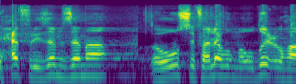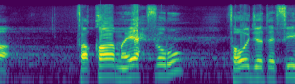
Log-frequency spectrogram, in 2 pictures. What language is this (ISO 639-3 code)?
ara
